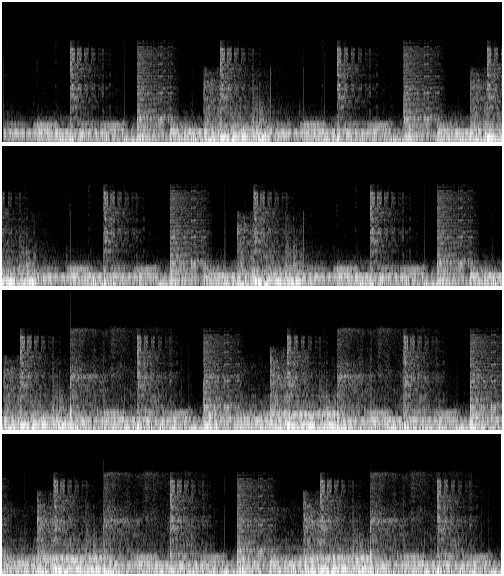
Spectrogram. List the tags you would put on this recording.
Music > Multiple instruments
Games
Ambient
Noise
Horror
Soundtrack
Cyberpunk
Underground
Industrial
Sci-fi

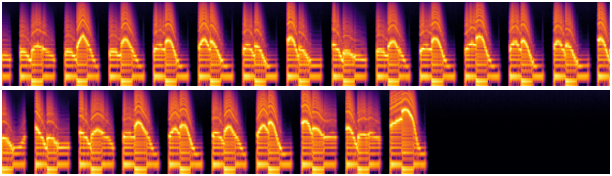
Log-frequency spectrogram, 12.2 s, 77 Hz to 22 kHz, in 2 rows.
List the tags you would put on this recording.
Music > Solo instrument
303
electronic
hardware
Recording
techno

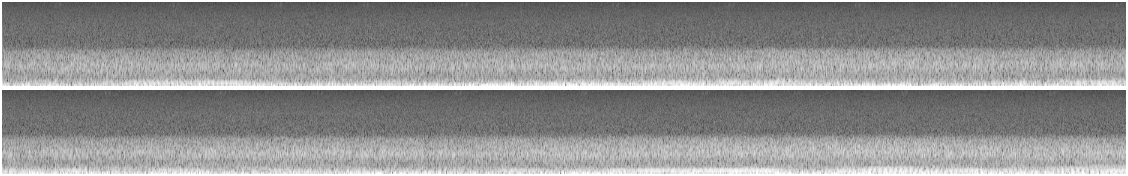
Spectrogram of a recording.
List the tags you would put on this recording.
Soundscapes > Nature
raspberry-pi
field-recording
natural-soundscape
alice-holt-forest
soundscape
phenological-recording
meadow
nature

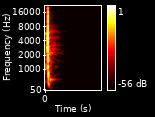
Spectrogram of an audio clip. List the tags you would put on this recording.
Sound effects > Human sounds and actions
activation
off
click
switch
toggle
button
interface

